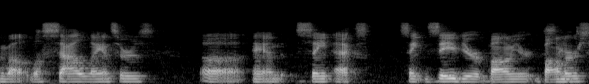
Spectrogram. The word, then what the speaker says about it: Xavier: You pronounce the X.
